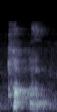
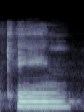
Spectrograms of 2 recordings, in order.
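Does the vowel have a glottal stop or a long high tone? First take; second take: glottal stop; high tone. First: The vowel is broken by a glottal stop. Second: The vowel is long with a high tone. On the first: This is how another dialect says it. "In tanta, you would expect them to say ke'en" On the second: This is how our dialect says it. "We say keen. That's what replaced that sound"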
